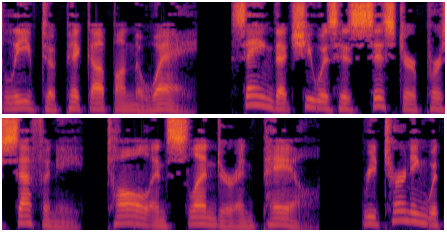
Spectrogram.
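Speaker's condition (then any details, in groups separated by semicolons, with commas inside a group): No condition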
